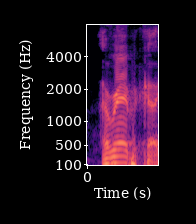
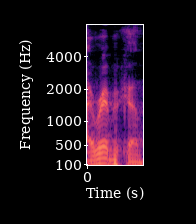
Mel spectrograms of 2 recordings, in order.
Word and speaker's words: Arabica: Arabica. Yeah, Arabica.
